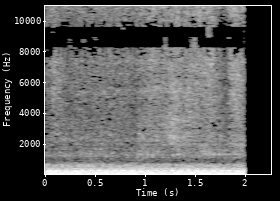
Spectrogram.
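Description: Steady low machine hum of room machinery with no speech or horn, cutting off suddenly at the end.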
